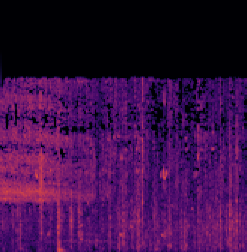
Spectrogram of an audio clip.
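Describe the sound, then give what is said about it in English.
Hooves clip-clop steadily as a horse draws a hackney cab. Many even, moderately loud hoofbeats fill the moment, with faint rattling mixed in beneath. “Can we take the hackney cab? Of course. Come on up.”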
